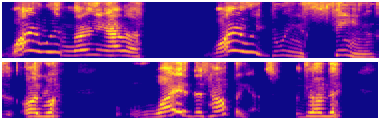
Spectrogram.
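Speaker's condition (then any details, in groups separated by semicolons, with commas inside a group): Cerebral palsy, spastic quadriplegia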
